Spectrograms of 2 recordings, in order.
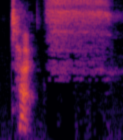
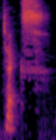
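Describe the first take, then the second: First: The final S sound is held long. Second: The final S sound is short. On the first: The speaker calls it right. "we actually hold it longer as a, a linking thing" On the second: The speaker calls it wrong. "not just"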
